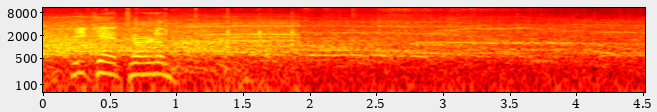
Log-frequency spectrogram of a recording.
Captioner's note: crowd cheering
